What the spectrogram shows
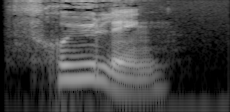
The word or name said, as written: Frühling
